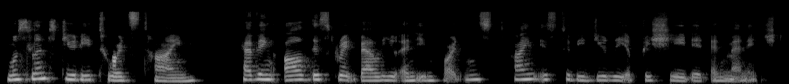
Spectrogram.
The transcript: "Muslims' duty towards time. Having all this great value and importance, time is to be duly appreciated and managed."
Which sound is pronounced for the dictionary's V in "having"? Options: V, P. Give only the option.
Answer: V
